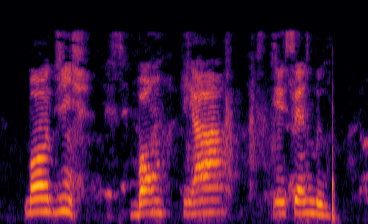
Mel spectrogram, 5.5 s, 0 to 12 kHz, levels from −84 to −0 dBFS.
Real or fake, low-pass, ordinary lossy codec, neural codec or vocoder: fake; 7.2 kHz; AAC, 32 kbps; codec, 16 kHz, 4 kbps, FreqCodec, larger model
